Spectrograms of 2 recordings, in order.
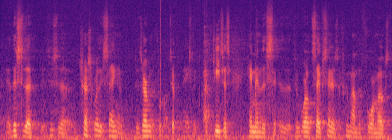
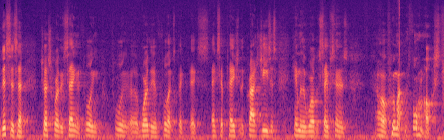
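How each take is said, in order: First: Soft, fast muttered verse; muttered recitation. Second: Murmured recitation. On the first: Memorizing a verse in the grocery line, muttered fast. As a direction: run the verse under your breath quickly. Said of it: "Imagine yourself". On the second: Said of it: "at the grocery store". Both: Retold or imitated.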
